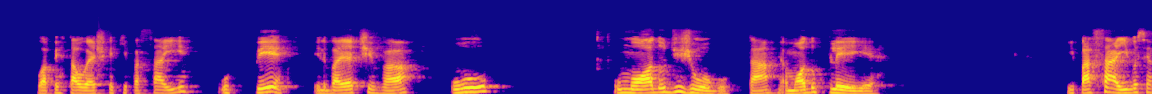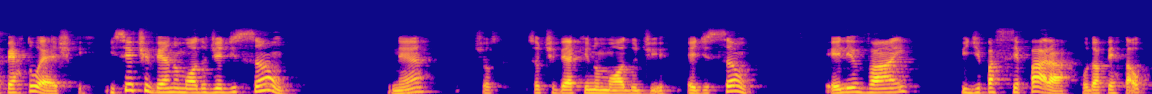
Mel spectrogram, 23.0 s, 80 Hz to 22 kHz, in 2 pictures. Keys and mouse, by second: 2.0-5.7 middle drag, 5.7 p, 12.8 Tab, 13.7-15.4 drag, 15.4 middle click, 15.7 a, 16.1 Tab, 17.4 Tab, 19.3-20.5 drag, 20.5 middle click, 20.9 middle click, 22.1 p.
